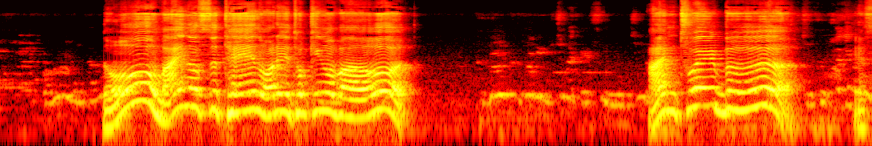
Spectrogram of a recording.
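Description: A young man sings in a melodic voice close by.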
